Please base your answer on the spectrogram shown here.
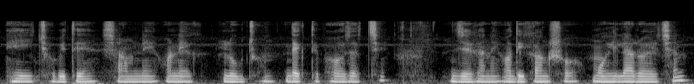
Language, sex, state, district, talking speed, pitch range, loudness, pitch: Bengali, male, West Bengal, Jalpaiguri, 70 wpm, 125-135 Hz, -18 LUFS, 130 Hz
